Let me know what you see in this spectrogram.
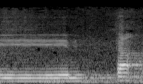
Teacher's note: Mustaqim, tak harus keluar angin, tak. Qafnya kering, jangan basah.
